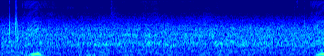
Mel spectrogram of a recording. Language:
Magahi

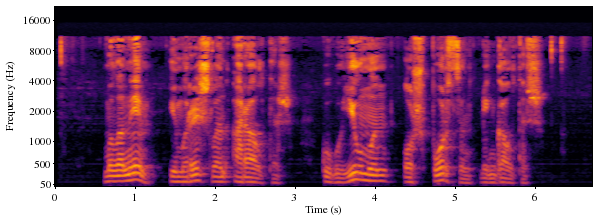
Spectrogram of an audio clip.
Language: Mari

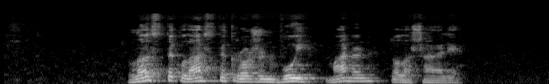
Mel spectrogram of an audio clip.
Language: Mari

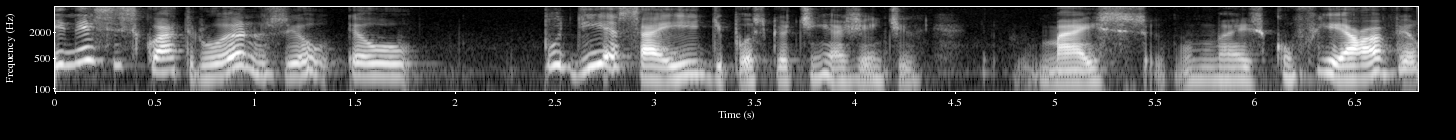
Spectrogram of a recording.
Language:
Portuguese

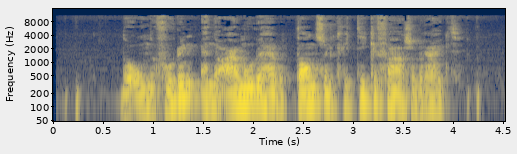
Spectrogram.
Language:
Dutch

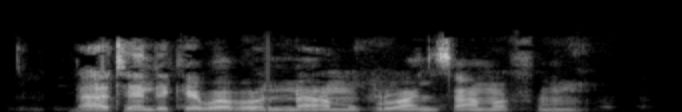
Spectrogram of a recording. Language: Ganda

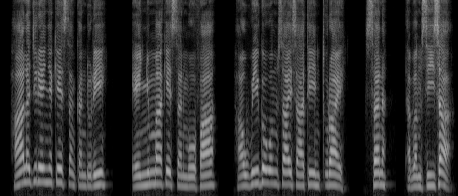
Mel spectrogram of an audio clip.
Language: Oromo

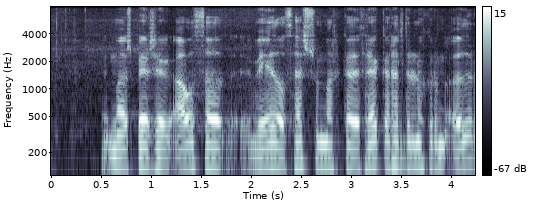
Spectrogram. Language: Icelandic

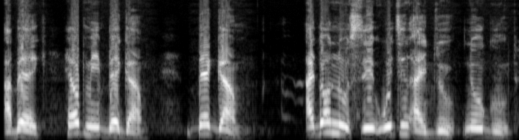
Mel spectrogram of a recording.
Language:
Nigerian Pidgin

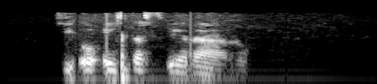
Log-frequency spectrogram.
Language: Esperanto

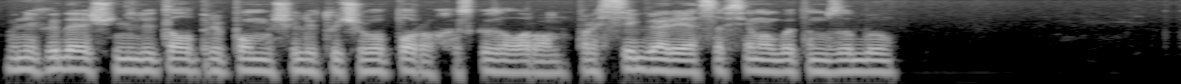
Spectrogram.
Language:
Russian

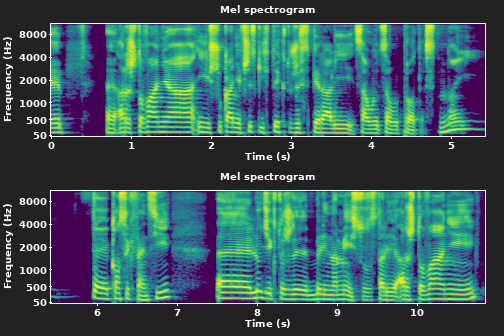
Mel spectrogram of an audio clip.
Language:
Polish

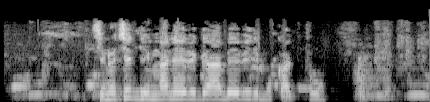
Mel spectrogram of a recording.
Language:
Ganda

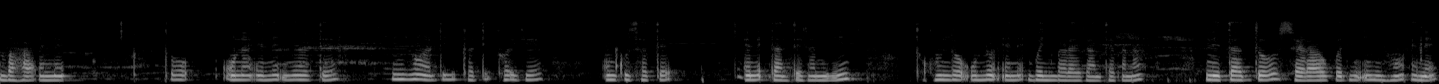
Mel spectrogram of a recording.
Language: Santali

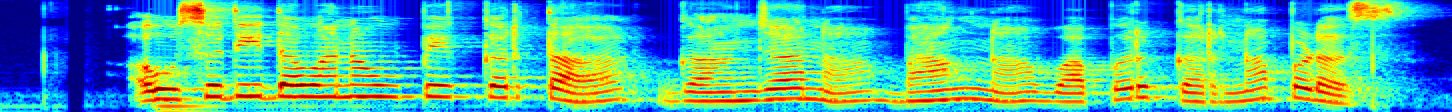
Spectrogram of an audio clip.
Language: Marathi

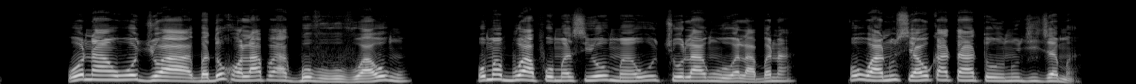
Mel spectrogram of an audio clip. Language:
Ewe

